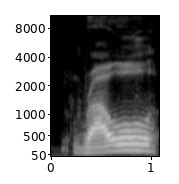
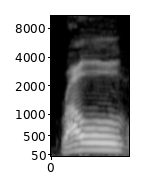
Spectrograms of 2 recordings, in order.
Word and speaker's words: Raoul: a man by the name schindler no swedish raul i'm probably pronouncing it wrong that's what i saw it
